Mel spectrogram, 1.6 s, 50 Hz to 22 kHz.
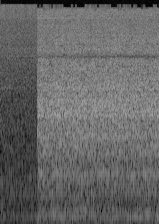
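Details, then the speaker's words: Fan right after power restored following a 2–3 hour outage caused by a shorted substation regulator, line voltage measured around 130 V: loud hissy rush with thin high whine, fan screaming, overspeed from overvoltage. "okay so our power came back on and here's something rather interesting you hear my wio fan listen to it it's it's really is screaming"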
